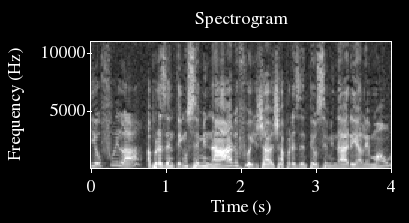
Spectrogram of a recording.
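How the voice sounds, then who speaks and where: A woman with a fairly high pitch talks at a fairly quick pace with ordinary pitch variation. Background noise is noticeable. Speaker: professor. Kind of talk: lecture. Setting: stage with audience.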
